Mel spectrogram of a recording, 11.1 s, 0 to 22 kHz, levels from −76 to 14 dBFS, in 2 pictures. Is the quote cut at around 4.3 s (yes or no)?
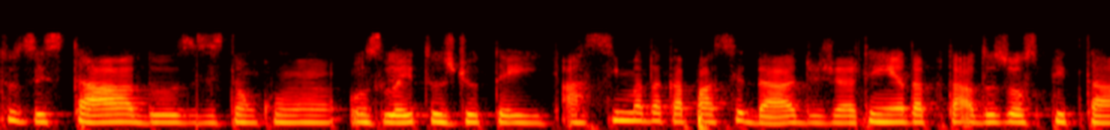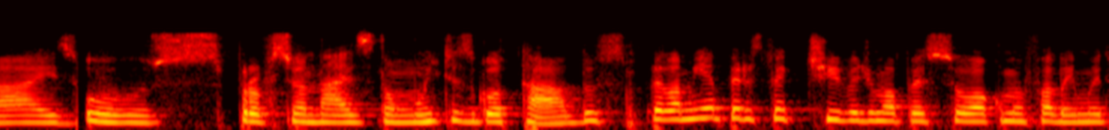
yes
